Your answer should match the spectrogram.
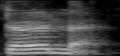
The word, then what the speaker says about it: doula: You pronounce it doula.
